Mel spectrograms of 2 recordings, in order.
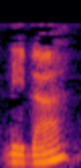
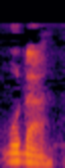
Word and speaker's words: Mina: Ada yang bacanya Mina, tempat haji itu ada yang baca Mina, ada yang baca Muna. Kalau lihat di pelangnya itu Muna, M-U-N-A. Kalau bahasa orang Indonesia bacanya mau kemana? Mau ke Mina, M-I-N-A. Ya. Silakan baca Muna boleh, baca Mina boleh.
